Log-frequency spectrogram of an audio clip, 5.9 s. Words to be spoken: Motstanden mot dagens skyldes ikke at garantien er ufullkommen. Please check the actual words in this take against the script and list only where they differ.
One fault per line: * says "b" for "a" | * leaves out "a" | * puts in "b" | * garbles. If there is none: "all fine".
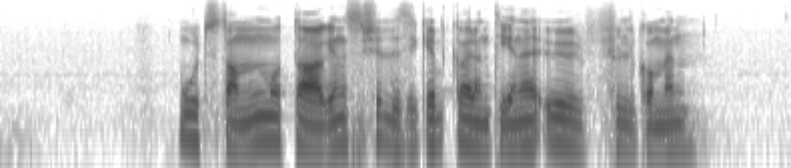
all fine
